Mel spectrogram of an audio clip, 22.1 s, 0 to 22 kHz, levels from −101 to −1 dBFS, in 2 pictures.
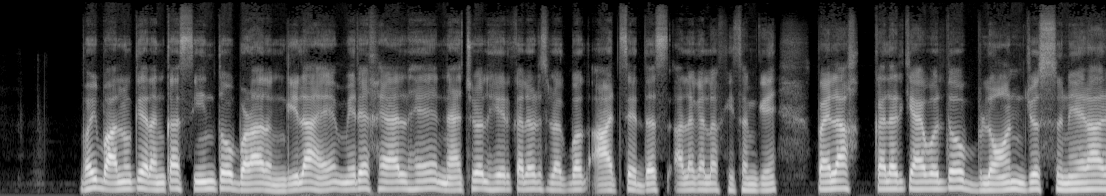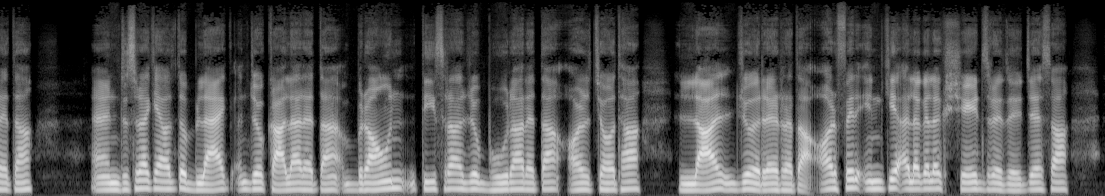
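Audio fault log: Nothing stood out on listening to this speech recording.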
